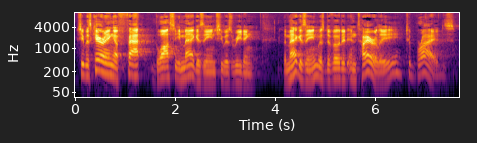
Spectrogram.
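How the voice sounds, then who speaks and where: Male stage narrator, medium pitch, highly varied intonation, performing literary prose aloud. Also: big pitch swings, unhurried, sharp tone. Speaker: theatre actor reading a story. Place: on stage before a live audience.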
